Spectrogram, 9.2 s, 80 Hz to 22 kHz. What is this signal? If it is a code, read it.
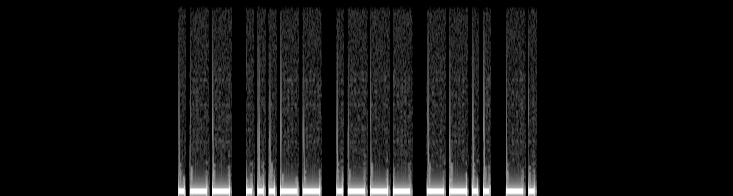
Morse code, heard as a keyed tone, about 17 wpm, 700 Hz. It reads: W3JZN
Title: USA Call Signs - 5 Characters - Repeated 2x - 17wpm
